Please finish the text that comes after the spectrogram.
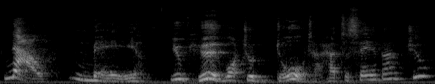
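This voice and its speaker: A woman's voice: mid-range voice, big pitch swings, unhurried. A woman acting a fussy, stammering defence lawyer in an amateur radio drama courtroom. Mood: measured. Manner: stammering, pointed courtroom questioning. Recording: hissy amateur recording, background noise.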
